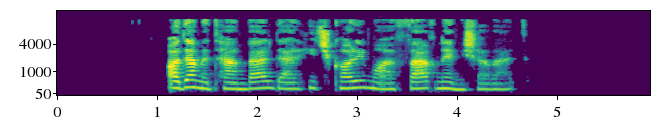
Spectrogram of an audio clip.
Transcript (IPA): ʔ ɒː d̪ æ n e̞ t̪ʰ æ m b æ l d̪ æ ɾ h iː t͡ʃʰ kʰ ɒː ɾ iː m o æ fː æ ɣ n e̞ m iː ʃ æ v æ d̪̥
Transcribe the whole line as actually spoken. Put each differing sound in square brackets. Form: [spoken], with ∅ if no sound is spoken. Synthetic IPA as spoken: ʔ ɒː d̪ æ [m] e̞ t̪ʰ æ m b æ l d̪ æ ɾ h iː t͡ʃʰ kʰ ɒː ɾ iː m o æ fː æ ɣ n e̞ m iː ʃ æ v æ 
